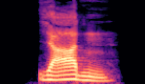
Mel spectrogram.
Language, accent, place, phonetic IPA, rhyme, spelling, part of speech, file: German, Germany, Berlin, [ˈjaːdn̩], -aːdn̩, jaden, adjective, De-jaden.ogg
- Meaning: jade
